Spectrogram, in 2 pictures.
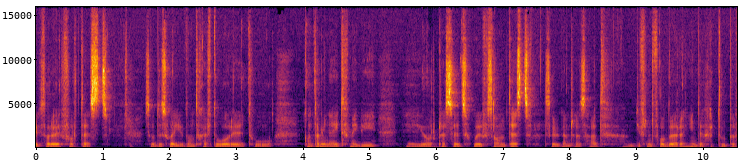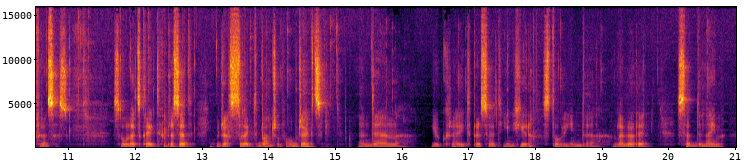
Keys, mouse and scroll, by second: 5.8-6.8 middle drag, 6.8-14.3 drag, 13.8 shift+d, 14.3-14.9 middle drag, 14.9 shift+click, 15.0 shift+middle click, 15.8 shift+click, 15.8-16.8 shift+middle drag, 16.8 click, 17.0-18.4 middle drag, 18.4-21.0 drag.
